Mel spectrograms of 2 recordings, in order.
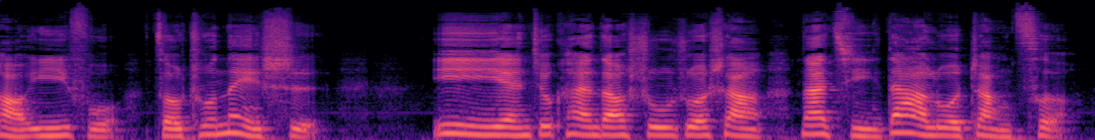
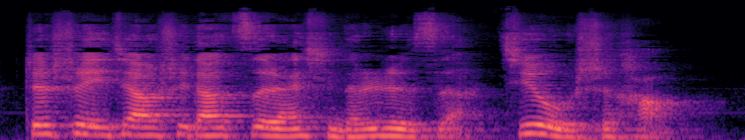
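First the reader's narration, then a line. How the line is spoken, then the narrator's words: Sighing. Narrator (Chinese): 叹了口气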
